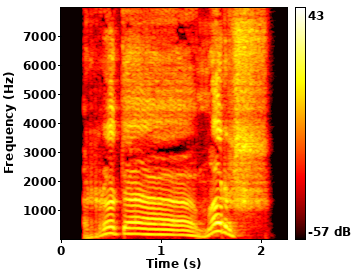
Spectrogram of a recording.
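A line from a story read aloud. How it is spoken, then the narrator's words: Shouted command. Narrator (Russian): крикнул Алексей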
